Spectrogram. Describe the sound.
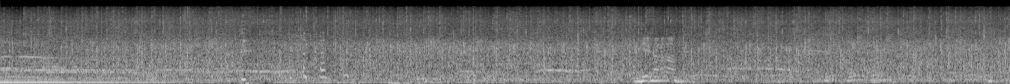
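Sustained applause from a concert audience, a dense steady wash of clapping that stays loud throughout, with a brief spoken word heard over it.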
